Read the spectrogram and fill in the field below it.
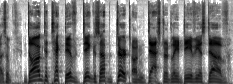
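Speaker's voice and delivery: newscaster voice with headline-style delivery. Speaker shares the next item with a co-host in their best newsy voice. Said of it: "My best, like, newsy voice".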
